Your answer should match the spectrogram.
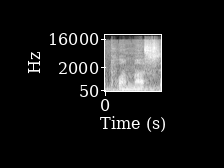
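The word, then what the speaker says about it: plumbous: By the way, the B in plumum is silent, but because most of the nomenclature that we do is written, if you want to pronounce the B instead of plumus and plumic, okay, if it gets you to spell it right, even better.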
